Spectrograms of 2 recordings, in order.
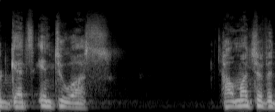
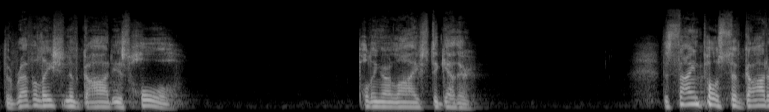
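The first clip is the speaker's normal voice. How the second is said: scripture reading. Acted. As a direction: read each line as a treasured gift. Rereads the scripture text aloud.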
